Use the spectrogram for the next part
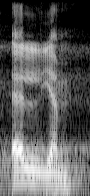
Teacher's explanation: كلمة مثلا أليم دخلنا عليها ايه عفوا أعوذ بالله من الشيطان الرجيم، كلمة اليم هي كلمة يم دخل عليها اللام التعريب بقت ايه اليم، اليم يبقى ايه هذه حكمها ايه، يبقى الإظهار وجوبا لوقوع الياء بعد اللام، والياء من حروف ابغي حجك وخف عقيمة.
